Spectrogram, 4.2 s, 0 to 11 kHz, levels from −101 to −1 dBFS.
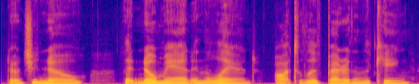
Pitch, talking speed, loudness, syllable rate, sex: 195 Hz, 230 wpm, -18 LUFS, 4.8 syllables/s, female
